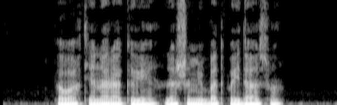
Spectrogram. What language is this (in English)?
Pashto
